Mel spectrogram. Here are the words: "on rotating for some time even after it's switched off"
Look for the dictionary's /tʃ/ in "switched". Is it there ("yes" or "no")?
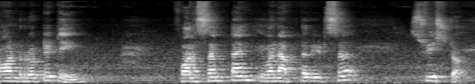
no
